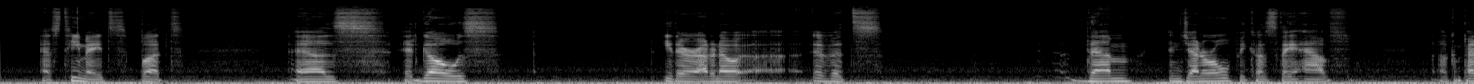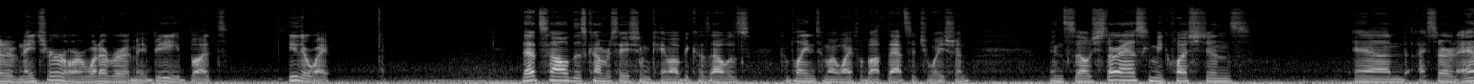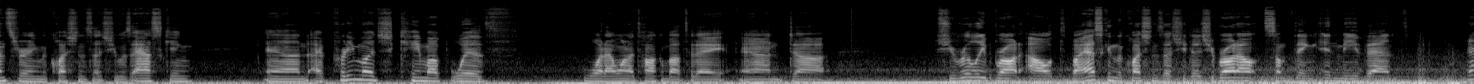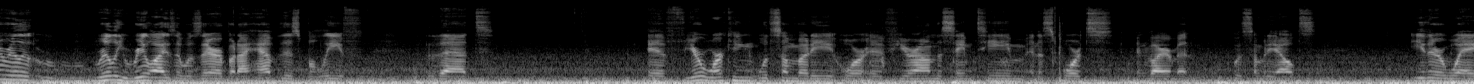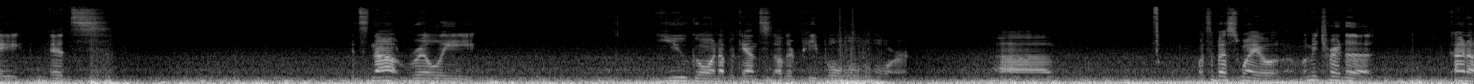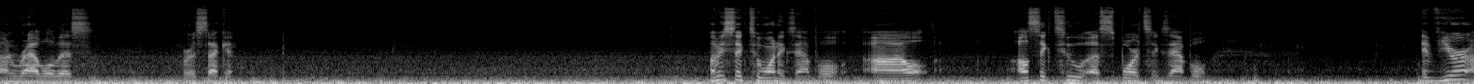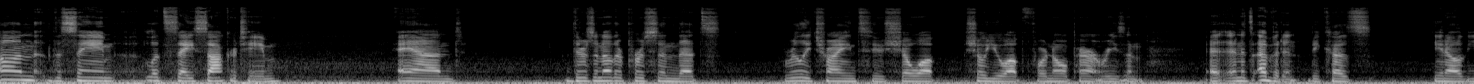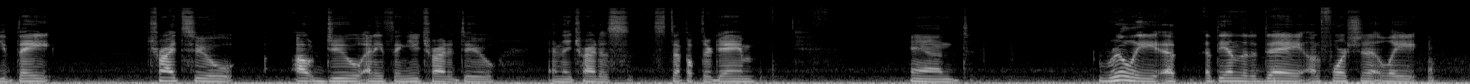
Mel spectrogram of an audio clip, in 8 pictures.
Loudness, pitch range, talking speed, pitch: -24 LUFS, 85-125 Hz, 115 wpm, 90 Hz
